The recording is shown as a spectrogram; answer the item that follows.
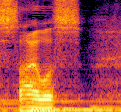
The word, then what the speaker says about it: Silas: Now this one is Silas spelled with a C-Y-L-A-S. And that gives us an opportunity to actually showcase Silas has a soft C at the beginning here.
